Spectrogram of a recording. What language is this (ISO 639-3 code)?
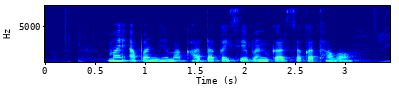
hne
